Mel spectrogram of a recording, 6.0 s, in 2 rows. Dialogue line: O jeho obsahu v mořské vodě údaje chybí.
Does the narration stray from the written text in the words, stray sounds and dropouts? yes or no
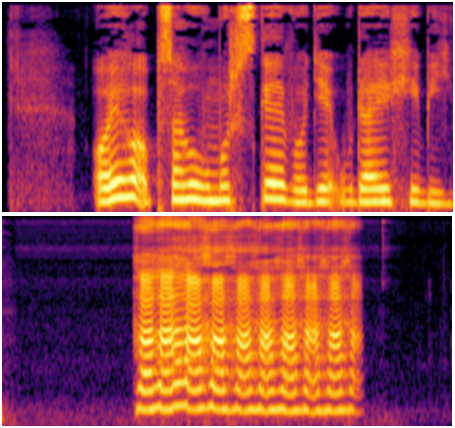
yes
